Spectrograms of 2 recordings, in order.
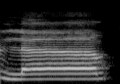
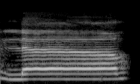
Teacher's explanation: ऊपर के जो 4 टीथ हैं उसके मसूरों से जबान की नोक लगेगी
